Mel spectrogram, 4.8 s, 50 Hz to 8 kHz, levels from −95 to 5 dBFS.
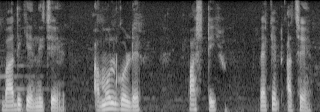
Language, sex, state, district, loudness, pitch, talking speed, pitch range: Bengali, male, West Bengal, Alipurduar, -18 LUFS, 115 Hz, 85 wpm, 110-130 Hz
